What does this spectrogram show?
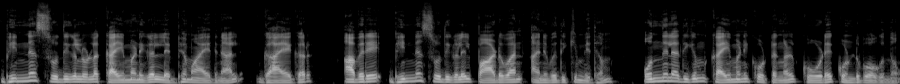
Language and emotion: Malayalam, neutral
